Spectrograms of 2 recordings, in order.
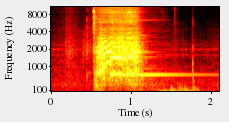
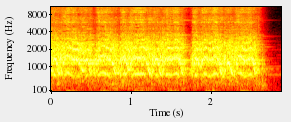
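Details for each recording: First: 1997 Honda ST1100 Pan European, long neglected, cranked on a jump pack with the plugs out. Brief strong whir as the starter spins the engine freely, then winds down; starter works and there is spark. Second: 1997 Honda Pan European ST1100, long neglected, plugs reinstalled, on a jump pack with flammable starting aid: long squealing cranking bursts with short pauses and no catch after a single backfire; extended cranking, no start.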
